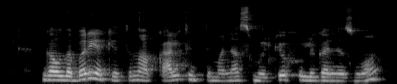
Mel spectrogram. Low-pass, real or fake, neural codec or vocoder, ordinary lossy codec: 14.4 kHz; real; none; Opus, 32 kbps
